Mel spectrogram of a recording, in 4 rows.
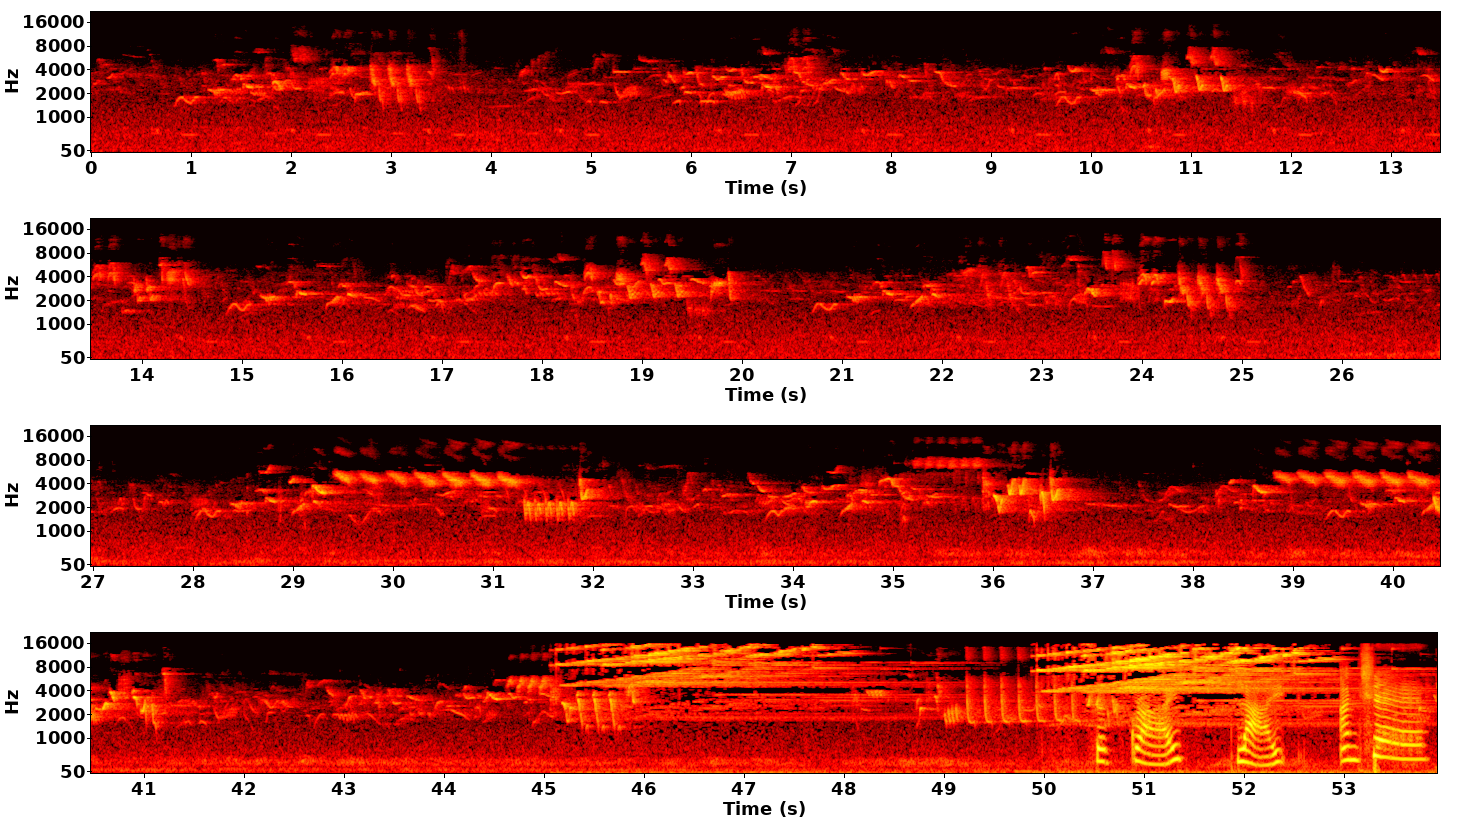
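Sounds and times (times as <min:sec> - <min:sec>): birds chirping and singing: 0:45.1 - 0:53.0
high-pitched shimmering sound: 0:45.1 - 0:53.9.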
